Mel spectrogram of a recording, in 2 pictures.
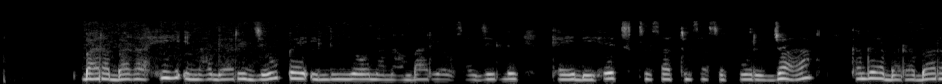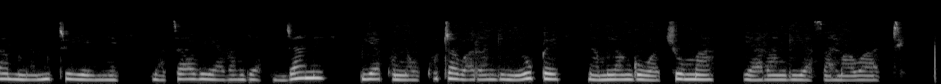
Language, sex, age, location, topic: Swahili, female, 18-24, Nakuru, finance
